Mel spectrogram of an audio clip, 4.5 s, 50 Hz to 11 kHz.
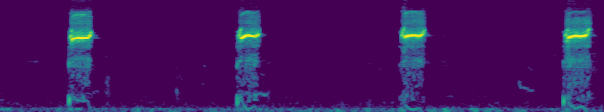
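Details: Francolin (teetar) in grassland: four loud, shrill whistled notes, each short and nearly level with a slight upturn, given about every 1.2 seconds against a quiet background.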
